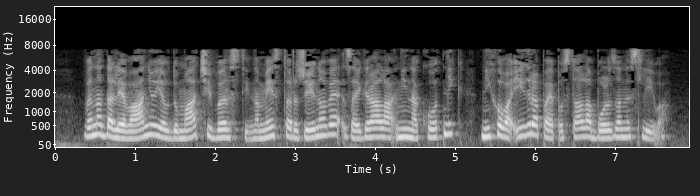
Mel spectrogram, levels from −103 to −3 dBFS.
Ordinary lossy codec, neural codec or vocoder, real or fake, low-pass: MP3, 32 kbps; none; real; 7.2 kHz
